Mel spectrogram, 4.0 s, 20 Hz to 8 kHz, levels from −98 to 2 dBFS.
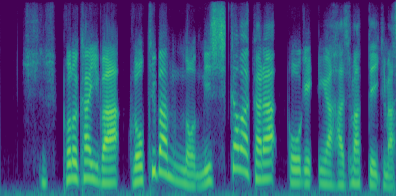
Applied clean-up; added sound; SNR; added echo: neural diffusion model UNIVERSE++.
